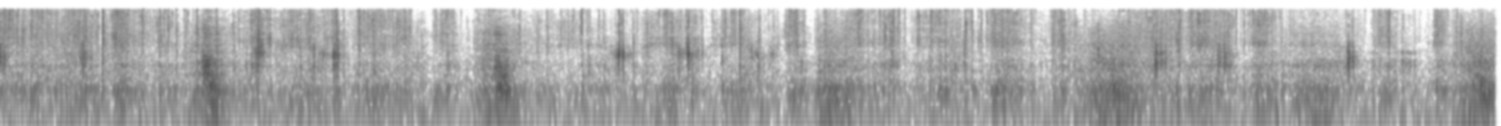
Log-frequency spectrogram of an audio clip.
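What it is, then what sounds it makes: Dry soap flakes being crushed. Fingertips and nails dig into a pile of small, dry pink, blue and white soap shavings on a white surface, squeezing and crumbling handfuls. The flakes give off a dense, steady stream of dry, bright crunching and crinkling, with sharper crackles popping out as they are crushed.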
